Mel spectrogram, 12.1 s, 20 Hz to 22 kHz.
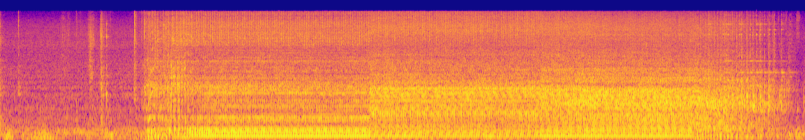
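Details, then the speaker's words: Craftsman pressure washer (model 126M02-0344-F1, Briggs & Stratton 6.75 hp) after carburetor cleaning and fresh fuel, hose attached, run to warm oil: catches and runs steady and even with smooth firing beat; normal. "guys this thing runs awesome now"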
